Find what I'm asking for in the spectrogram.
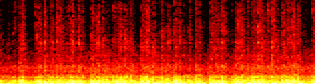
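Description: A tuned performance car engine idles steadily at a test track after an idle adjustment, a loud, continuous low rumble with slight lumpy pulsing and no talk over it.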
